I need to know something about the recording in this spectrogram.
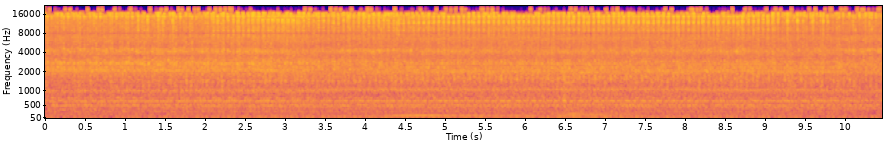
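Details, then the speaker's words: Cadillac Escalade Hybrid, Vortec 6.0 V8, at idle: steady idle with a fast, faint ticking about three or four a second, heard only from driver's side bank, coming and going; owner suspects injectors, cause unconfirmed. "those injectors or what? I hear them coming only from the driver's side bank. They like come and go."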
